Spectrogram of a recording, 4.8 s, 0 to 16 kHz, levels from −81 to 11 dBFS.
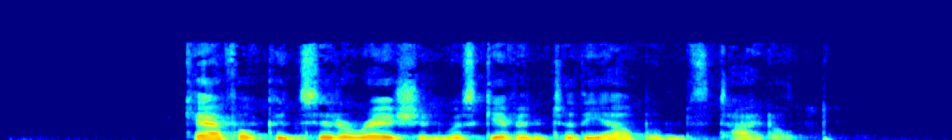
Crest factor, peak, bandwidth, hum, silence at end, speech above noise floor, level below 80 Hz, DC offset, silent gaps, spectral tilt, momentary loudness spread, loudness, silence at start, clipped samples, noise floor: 20 dB; -2 dBFS; 11.5 kHz; none; 0.6 s; 58 dB; -64 dBFS; under 0.1%; none; -6 dB/octave; 14 LU; -20 LUFS; 0.95 s; under 0.1%; -77 dBFS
